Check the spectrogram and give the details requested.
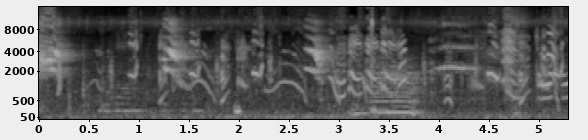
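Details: Parrot in a talking compilation producing swooping arched whistles, wavering chirps and harsh scratchy squawks, with a few steadier low held tones among the calls and constant faint hiss.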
